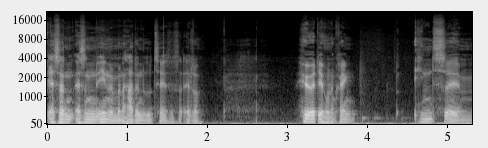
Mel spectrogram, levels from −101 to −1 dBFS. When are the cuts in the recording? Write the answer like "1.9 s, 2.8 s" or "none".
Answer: 3.5 s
